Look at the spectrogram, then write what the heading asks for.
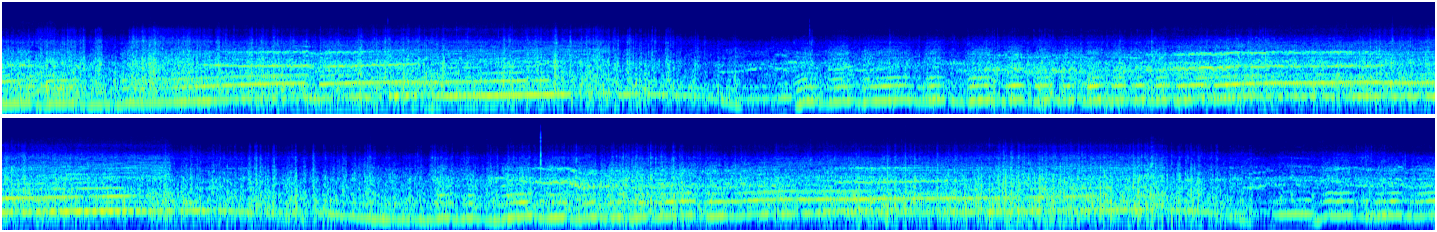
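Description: Banger racing car's engine heard from inside the cabin, working hard under racing. Its note climbs for several seconds and then falls away sharply, three times over.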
